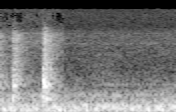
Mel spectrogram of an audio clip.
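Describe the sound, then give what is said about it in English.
A door being opened: two quick wooden clunks, a light one followed by a firmer one, then a steady low hum with no voices. “Here, I'll open it.”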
